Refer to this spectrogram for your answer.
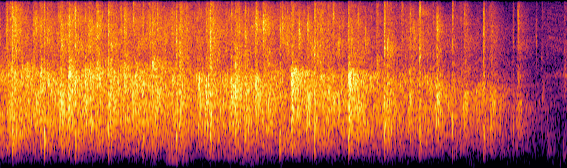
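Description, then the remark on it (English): A church audience breaks into sustained applause to thank volunteers for their years of keeping the church flower beds beautiful, a dense wash of many hands clapping at a steady, fairly loud level before tapering off slightly at the end. “So I would appreciate if everybody could just applaud with me to give them our warm love.”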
